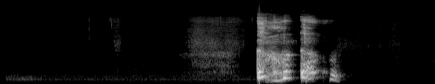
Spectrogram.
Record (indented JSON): {
  "cough_length": "4.4 s",
  "cough_amplitude": 32750,
  "cough_signal_mean_std_ratio": 0.28,
  "survey_phase": "beta (2021-08-13 to 2022-03-07)",
  "age": "45-64",
  "gender": "Female",
  "wearing_mask": "No",
  "symptom_change_to_sense_of_smell_or_taste": true,
  "symptom_loss_of_taste": true,
  "symptom_onset": "4 days",
  "smoker_status": "Never smoked",
  "respiratory_condition_asthma": false,
  "respiratory_condition_other": false,
  "recruitment_source": "Test and Trace",
  "submission_delay": "2 days",
  "covid_test_result": "Positive",
  "covid_test_method": "RT-qPCR",
  "covid_ct_value": 18.6,
  "covid_ct_gene": "ORF1ab gene",
  "covid_ct_mean": 19.7,
  "covid_viral_load": "350000 copies/ml",
  "covid_viral_load_category": "Low viral load (10K-1M copies/ml)"
}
